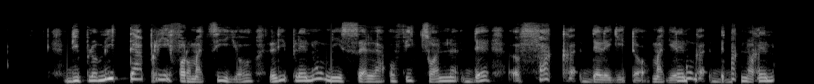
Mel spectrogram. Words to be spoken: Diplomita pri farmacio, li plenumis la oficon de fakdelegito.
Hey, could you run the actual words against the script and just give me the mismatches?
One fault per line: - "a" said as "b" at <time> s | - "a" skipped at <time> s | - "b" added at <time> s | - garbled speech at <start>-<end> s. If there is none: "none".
- garbled speech at 6.5-7.7 s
